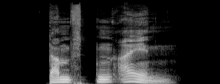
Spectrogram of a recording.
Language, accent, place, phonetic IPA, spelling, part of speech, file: German, Germany, Berlin, [ˌdamp͡ftn̩ ˈaɪ̯n], dampften ein, verb, De-dampften ein.ogg
- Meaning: inflection of eindampfen: 1. first/third-person plural preterite 2. first/third-person plural subjunctive II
